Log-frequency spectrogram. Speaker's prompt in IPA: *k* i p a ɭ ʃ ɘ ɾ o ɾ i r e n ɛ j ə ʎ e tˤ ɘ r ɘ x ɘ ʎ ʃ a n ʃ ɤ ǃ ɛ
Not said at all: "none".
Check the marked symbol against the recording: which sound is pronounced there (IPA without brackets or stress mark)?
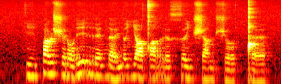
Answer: k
